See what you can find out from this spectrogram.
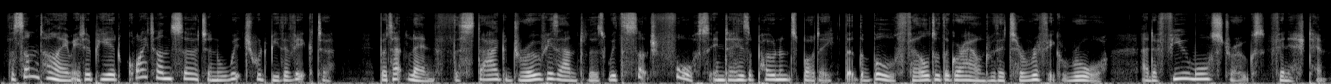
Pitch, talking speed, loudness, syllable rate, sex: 215 Hz, 205 wpm, -18 LUFS, 5.1 syllables/s, female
